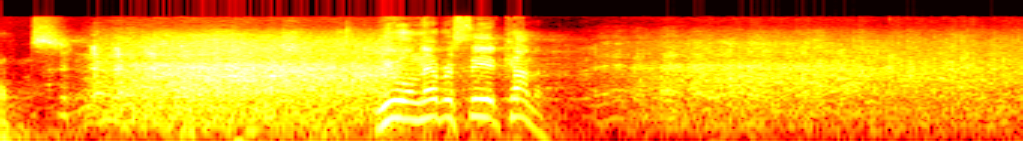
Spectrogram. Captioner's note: laughter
